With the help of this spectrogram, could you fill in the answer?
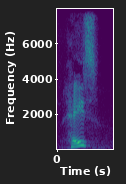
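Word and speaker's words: Reis: Versus Wilson Reese. – Hayes? Yeah, Hayes. It's Portuguese.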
